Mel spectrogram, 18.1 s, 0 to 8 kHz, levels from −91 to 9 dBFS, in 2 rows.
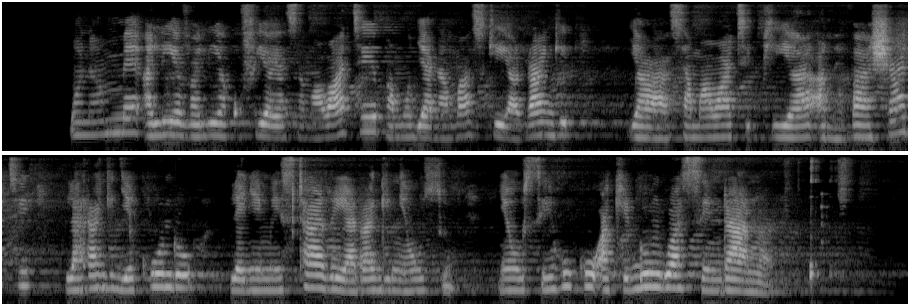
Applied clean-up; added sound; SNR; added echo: none; none; none; reverberation time 1.3 s.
